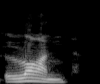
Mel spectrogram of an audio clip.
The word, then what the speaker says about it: Loan: Fíjate, su nombre real no es Kelly Marie, ella es de padres vietnamitas y su nombre pues original es Lon, Loan se escribe, Tran Lon, Pero pues se cambió su nombre para hacer algo más artístico, más americano, ¿no?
